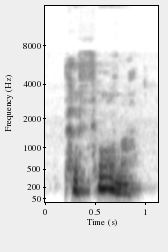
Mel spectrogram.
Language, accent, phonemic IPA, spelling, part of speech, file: English, Southern England, /pəˈfɔːmə/, performer, noun, LL-Q1860 (eng)-performer.wav
- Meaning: 1. One who performs for, or entertains, an audience 2. One who performs or does anything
